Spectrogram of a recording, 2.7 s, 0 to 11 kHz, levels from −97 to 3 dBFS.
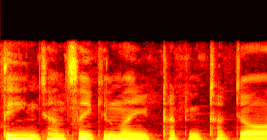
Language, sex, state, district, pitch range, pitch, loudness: Chhattisgarhi, male, Chhattisgarh, Raigarh, 125-135 Hz, 130 Hz, -17 LUFS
